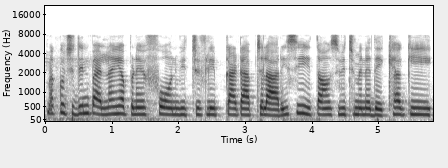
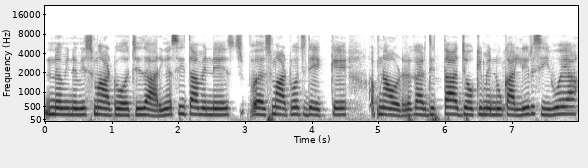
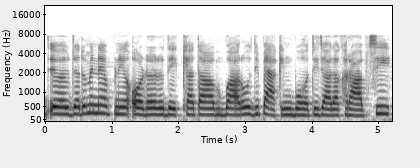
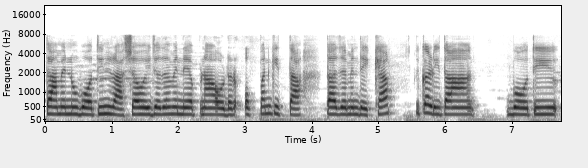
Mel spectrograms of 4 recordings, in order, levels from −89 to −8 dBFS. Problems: none marked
